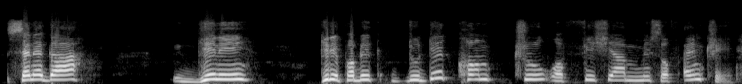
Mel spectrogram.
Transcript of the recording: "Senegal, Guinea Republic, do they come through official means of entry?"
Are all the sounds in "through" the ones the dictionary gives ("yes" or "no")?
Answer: no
